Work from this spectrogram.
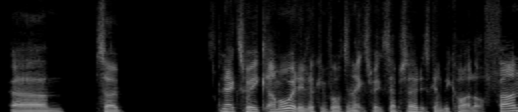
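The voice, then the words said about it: Strained, failing voice. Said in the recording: “my voice is gonna fail ... my cough”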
